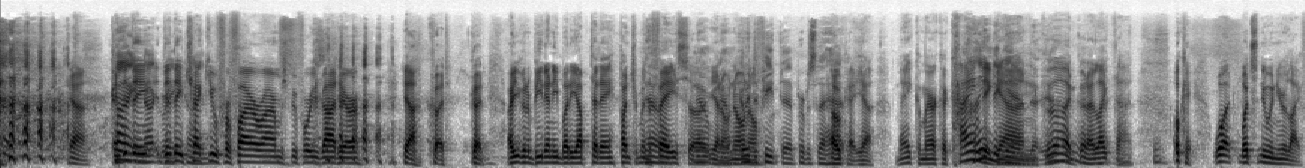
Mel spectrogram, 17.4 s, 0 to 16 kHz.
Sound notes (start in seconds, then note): 0.0 laughter; 4.2 laughs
